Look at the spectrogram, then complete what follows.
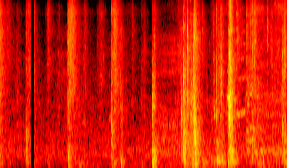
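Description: A series of short knocks and rustles of household handling noise, close to the phone's microphone, with a busier run of knocks around four seconds in.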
